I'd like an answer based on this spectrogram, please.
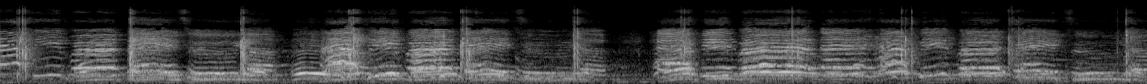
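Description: A group of people singing a birthday song together, with hand clapping along, and a short break about halfway through.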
